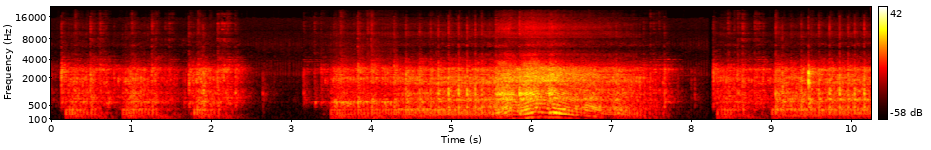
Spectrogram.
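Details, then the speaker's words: Pioneer P41 two-stroke chainsaw, long unused, just after carburettor cleaning, on choke. It sputters, cuts out, catches, and revs surge and sag unevenly. Rough running. "okay we're going to adjust we're going to open up the low just a bit more and see if we can keep it running better"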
